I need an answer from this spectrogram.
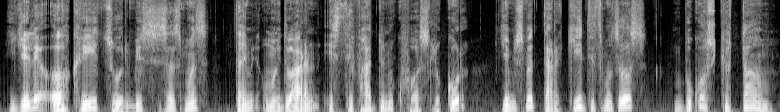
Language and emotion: Kashmiri, surprised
